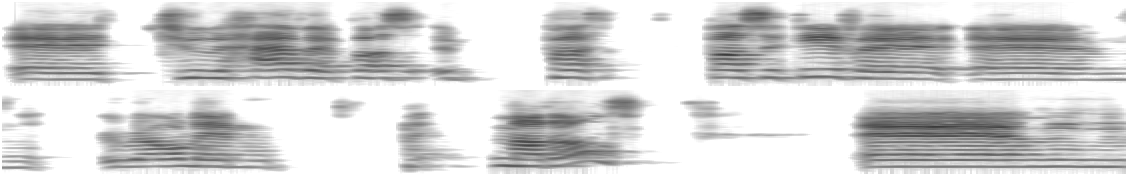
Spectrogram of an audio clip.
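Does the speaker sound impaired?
Yes: stuttering, blocks; stuttering since childhood, persisting into adulthood, stuttered more during first COVID lockdown while talking less; stutters during this podcast; mostly blocks rather than repetitions, poorly coordinated speech movements, talking physically exhausting, hard to do other tasks while talking; here prolonged sounds.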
